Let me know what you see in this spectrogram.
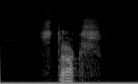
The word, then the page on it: straks: [strɑks]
